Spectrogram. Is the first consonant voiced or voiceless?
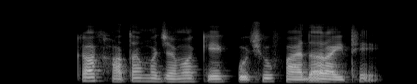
voiceless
